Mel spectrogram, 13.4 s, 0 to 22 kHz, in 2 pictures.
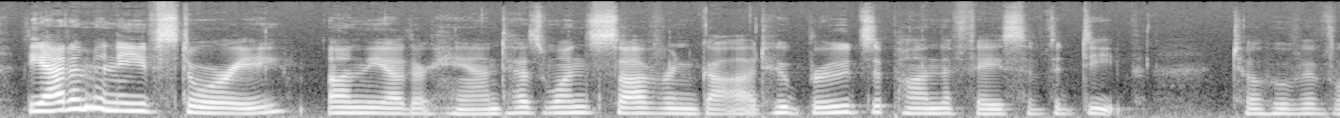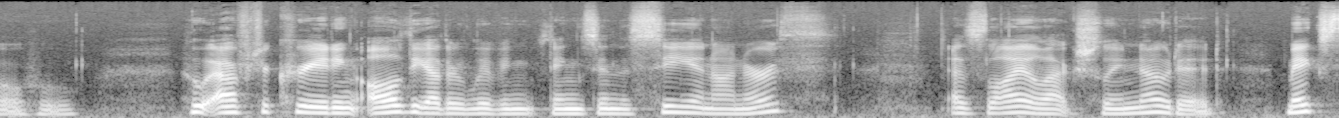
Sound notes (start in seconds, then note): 6.3 non-english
